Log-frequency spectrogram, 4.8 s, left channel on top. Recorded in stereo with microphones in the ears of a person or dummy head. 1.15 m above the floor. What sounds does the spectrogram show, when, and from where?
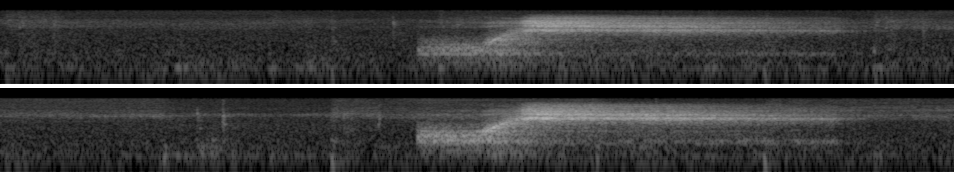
2.1 s a whoosh: 45° right (ahead or behind), 0.6 m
